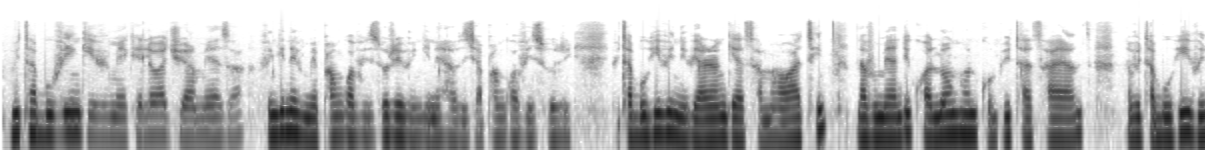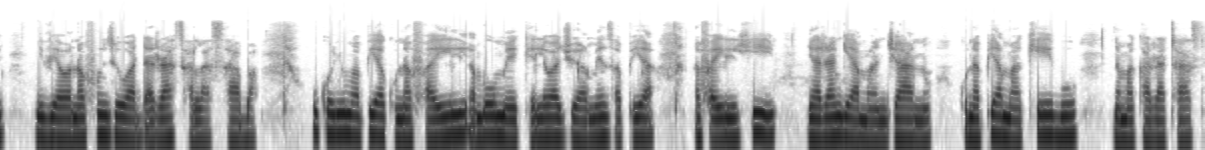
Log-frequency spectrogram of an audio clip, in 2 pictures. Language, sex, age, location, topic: Swahili, female, 18-24, Kisumu, education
